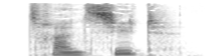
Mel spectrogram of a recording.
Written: transit

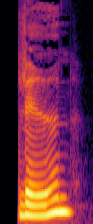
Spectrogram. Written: ladens

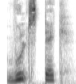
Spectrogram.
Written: vulstdæk

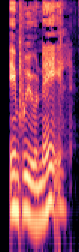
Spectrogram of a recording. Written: embryonal

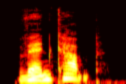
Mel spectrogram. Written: vandkamp

